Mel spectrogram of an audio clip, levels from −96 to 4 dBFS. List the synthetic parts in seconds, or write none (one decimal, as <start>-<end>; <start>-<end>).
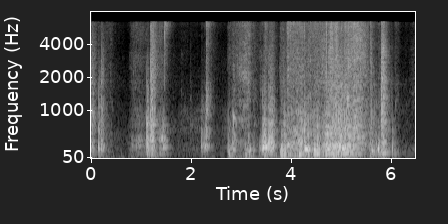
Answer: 0.0-0.7; 3.1-4.3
